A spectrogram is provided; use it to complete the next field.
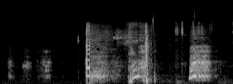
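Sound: puppy whimpering and barking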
